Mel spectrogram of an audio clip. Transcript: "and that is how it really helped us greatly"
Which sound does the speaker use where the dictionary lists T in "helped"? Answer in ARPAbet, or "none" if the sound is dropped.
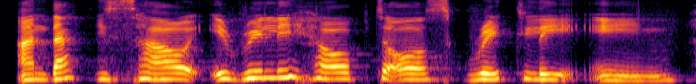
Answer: T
